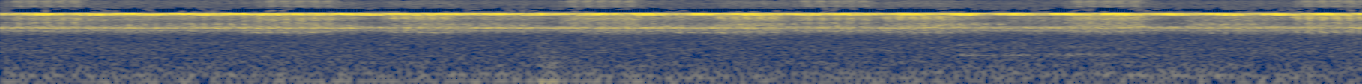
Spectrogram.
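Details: Night chorus of crickets: continuous high, ringing trills with rhythmic pulses of a lower chirping layer roughly every second, steady throughout, and a low rumble underneath.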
